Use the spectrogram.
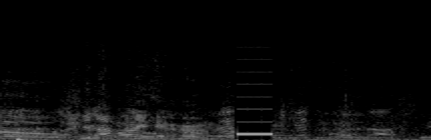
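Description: A censor beep cuts sharply over broadcast speech, a single brief pure tone lasting a moment before the talk resumes.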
